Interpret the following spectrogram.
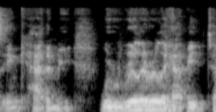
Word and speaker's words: NCADEMI: NC a d m which we will pronounce as Academy we're really really happy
